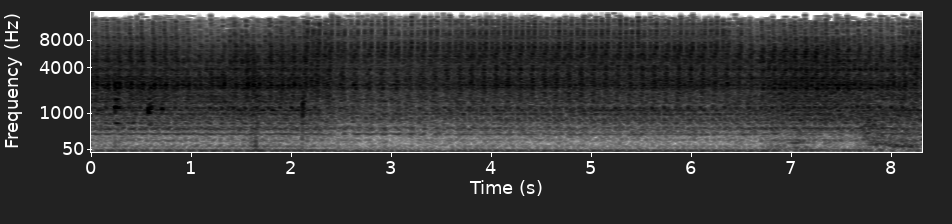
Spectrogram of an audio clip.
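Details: 1999 Chevy Malibu 3100 V6 at idle during a cylinder drop test with plug wires pulled: an irregular tapping knock at about three per second over a rough idle, with hissing. One plug wire is arcing and bad, but pulling the next one doesn't change the sound; internal knock unlocated.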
